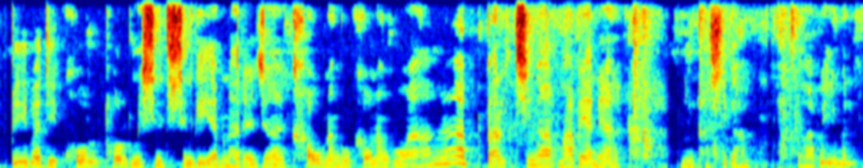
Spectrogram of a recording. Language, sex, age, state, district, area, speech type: Bodo, female, 45-60, Assam, Kokrajhar, rural, spontaneous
